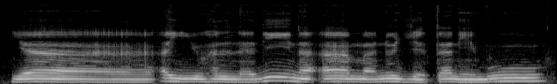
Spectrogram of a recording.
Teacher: Nah, sebab huruf jim yang berharakat fathah ini berada di tengah-tengah kalimat. Nah, jadi cara membacanya huruf jim dibaca memantul tipis. Nah, jadi bacanya ialah ya ayyuhalladzina amanu jtanibu, dipantulkan tapi tidak terlalu tebal. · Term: Qolqolah Sugro, qalqalah sugro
